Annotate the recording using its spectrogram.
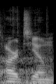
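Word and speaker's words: Artyom: Oh, it is Artium, but it's spelled Artum.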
